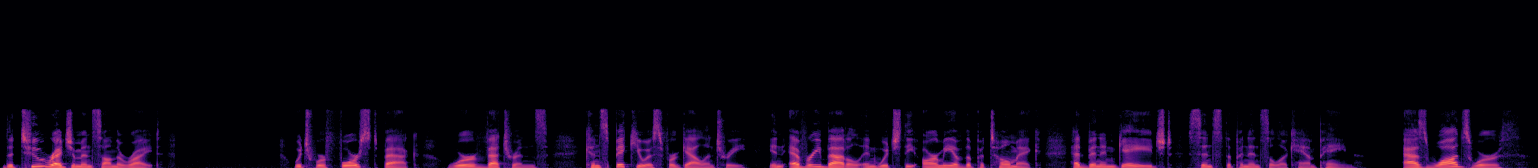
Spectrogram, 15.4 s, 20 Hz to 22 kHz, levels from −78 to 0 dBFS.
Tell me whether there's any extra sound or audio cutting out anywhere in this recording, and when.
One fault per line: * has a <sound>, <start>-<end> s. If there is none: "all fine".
all fine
